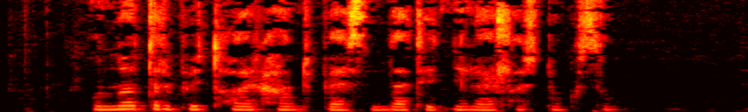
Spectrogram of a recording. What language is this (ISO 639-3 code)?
mon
